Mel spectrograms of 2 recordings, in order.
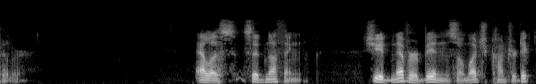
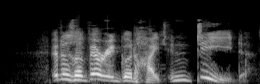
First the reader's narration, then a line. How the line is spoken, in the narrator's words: said the Caterpillar angrily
